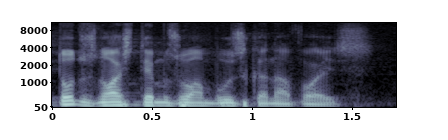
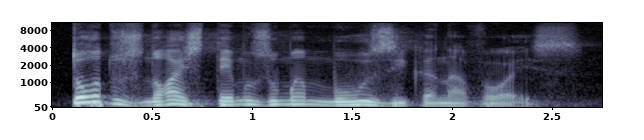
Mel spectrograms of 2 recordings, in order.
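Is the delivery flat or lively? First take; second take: flat; lively. First: The voice is flat with little intonation. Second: The voice is melodic with lively intonation. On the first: The speaker calls it wrong. "Mas não impacta" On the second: The speaker calls it right. "Eu acabei de fazer isso agora"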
